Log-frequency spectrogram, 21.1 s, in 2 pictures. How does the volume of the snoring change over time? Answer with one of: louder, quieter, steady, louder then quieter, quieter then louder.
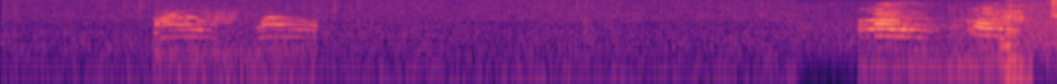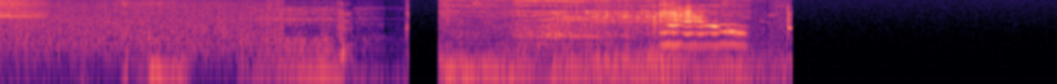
louder.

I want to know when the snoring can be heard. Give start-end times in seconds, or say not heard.
10.0-18.1.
